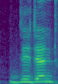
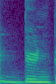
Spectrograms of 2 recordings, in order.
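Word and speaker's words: didn't: Pronunciation होती है ना, वो या तो आप इसे डिंट में प्रोनाउंस करो या तो आप इसे डिडंट में प्रोनाउंस करो। ठीक है, डिंट या डिडंट दोनों में आप प्रोनाउंस कर सकते हैं, डिडंट या डिंट।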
